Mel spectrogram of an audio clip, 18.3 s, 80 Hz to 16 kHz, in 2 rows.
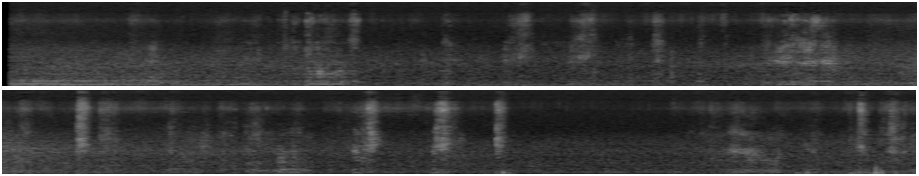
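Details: Two dogs at play, Tug, a 3-year-old American Mastiff, and Bob, a Mini Australian Shepherd: low rumbling growls early on, then scattered scuffling thumps, snorts and short breathy bursts, with faint speech in the background.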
